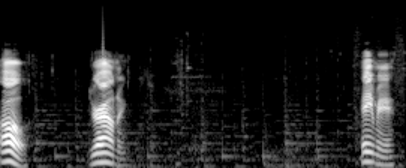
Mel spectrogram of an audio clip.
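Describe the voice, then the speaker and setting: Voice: mid-range voice, very slow, pushed and bright, highs cut off, soft background music. A game streamer giving casual live commentary, close on the mic.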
